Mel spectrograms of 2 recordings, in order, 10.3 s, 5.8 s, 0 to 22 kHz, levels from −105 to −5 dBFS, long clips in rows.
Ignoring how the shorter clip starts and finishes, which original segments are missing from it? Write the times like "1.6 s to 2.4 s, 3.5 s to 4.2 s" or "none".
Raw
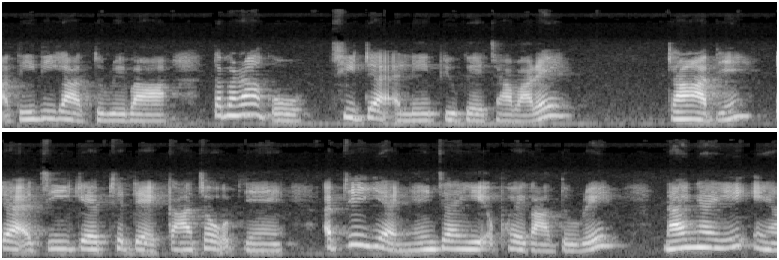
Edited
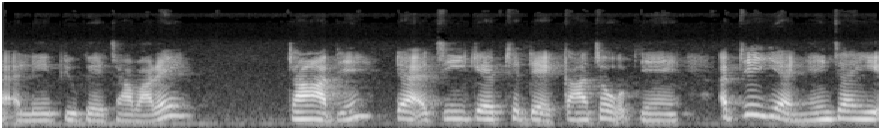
none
